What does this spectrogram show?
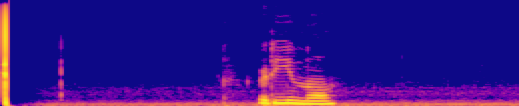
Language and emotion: Russian, neutral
